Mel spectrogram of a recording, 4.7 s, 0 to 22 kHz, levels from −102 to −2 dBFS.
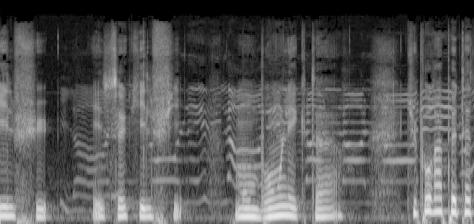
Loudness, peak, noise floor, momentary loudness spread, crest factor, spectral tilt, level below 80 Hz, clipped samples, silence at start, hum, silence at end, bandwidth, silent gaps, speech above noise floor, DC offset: -20 LUFS; -2 dBFS; -38 dBFS; 19 LU; 18 dB; -7 dB/octave; -42 dBFS; under 0.1%; 0 s; none; 0 s; 14 kHz; none; 19 dB; under 0.1%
